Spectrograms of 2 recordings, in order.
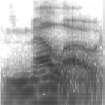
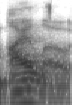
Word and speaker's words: Mello: You already helped me realize it's pronounced Mello, not Milo, as I said.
